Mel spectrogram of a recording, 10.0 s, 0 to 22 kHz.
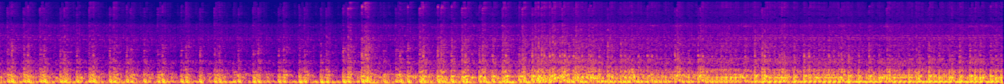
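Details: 1972 Triumph Bonneville 650 twin that sat roughly ten years; even after new plugs and sprayed points, a lumpy, uneven low beat of about two pulses a second with missing firings, one cylinder dead, cold. Plugs fouled and points need cleaning.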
